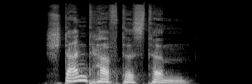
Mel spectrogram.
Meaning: strong dative masculine/neuter singular superlative degree of standhaft
- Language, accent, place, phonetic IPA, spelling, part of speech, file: German, Germany, Berlin, [ˈʃtanthaftəstəm], standhaftestem, adjective, De-standhaftestem.ogg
